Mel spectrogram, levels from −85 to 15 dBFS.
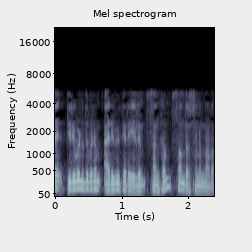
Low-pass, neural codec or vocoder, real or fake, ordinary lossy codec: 5.4 kHz; none; real; none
